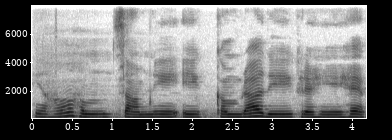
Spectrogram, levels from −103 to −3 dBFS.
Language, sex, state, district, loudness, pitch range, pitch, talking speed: Hindi, female, Chhattisgarh, Raipur, -17 LUFS, 185-200 Hz, 195 Hz, 115 wpm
